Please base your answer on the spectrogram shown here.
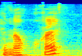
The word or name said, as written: nawhxe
